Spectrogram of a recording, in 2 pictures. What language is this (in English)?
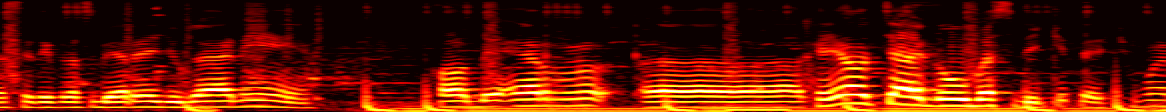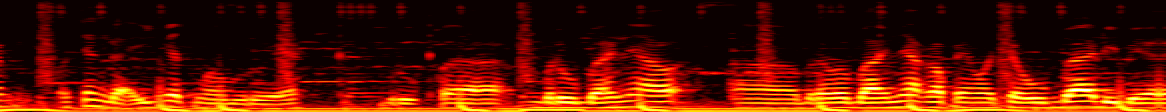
Indonesian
